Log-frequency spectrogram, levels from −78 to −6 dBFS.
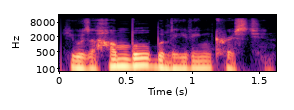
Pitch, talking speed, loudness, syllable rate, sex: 105 Hz, 220 wpm, -15 LUFS, 6.5 syllables/s, male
